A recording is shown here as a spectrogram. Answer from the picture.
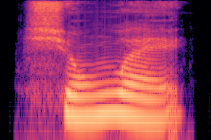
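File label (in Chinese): "雄伟" Chinese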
